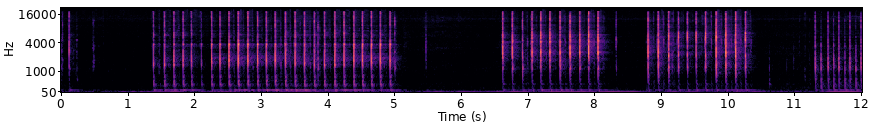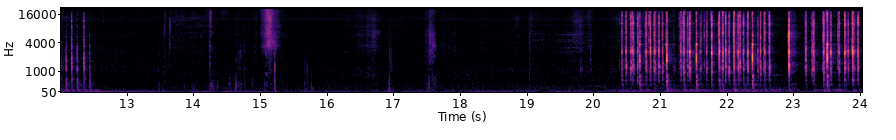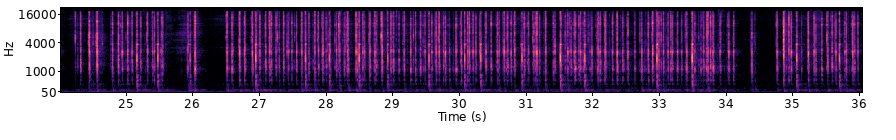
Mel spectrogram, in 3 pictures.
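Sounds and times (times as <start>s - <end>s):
fast mechanical keyboard typing: 0.0s - 0.4s, 1.4s - 5.2s, 6.6s - 10.5s, 11.2s - 12.6s, 20.4s - 36.0s.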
